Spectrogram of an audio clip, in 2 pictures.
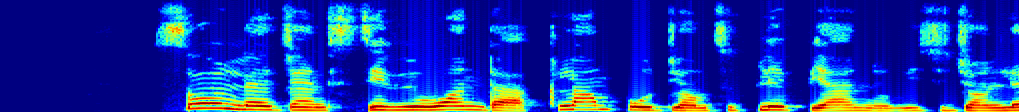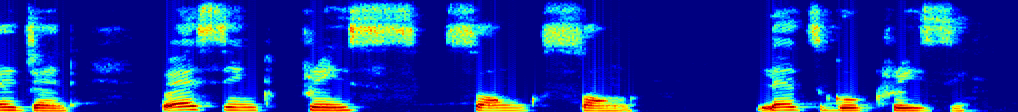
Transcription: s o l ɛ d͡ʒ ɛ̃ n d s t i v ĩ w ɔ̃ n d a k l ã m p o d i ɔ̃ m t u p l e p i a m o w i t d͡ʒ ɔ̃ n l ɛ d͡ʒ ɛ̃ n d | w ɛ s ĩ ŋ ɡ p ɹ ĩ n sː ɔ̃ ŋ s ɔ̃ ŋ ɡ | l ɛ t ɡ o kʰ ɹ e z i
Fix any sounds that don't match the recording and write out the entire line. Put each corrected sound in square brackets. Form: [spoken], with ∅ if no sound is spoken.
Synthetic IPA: s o l ɛ d͡ʒ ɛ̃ n d s t i v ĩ w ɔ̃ n d a k l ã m p o d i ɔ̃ m t u p l e p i a [n] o w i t d͡ʒ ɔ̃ n l ɛ d͡ʒ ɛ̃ n d | w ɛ s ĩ ŋ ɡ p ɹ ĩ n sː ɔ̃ ŋ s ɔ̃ ŋ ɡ | l ɛ t ɡ o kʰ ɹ e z i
